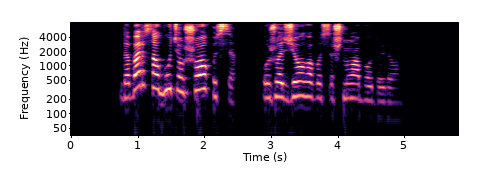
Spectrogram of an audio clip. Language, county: Lithuanian, Marijampolė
